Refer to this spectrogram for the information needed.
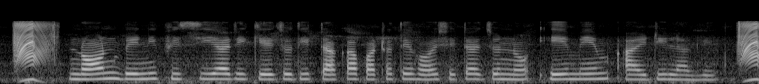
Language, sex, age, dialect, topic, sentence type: Bengali, female, 18-24, Northern/Varendri, banking, statement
